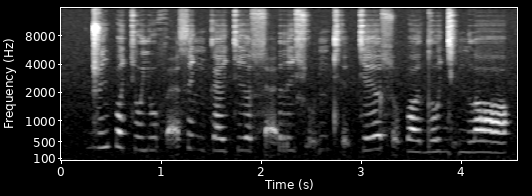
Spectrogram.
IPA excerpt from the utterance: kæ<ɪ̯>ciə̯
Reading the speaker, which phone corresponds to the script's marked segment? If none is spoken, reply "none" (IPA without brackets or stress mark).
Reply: ə̯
